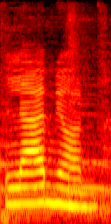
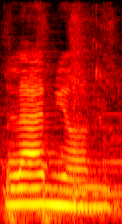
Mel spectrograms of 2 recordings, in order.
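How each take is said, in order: First: The word begins with an L sound. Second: The same.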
